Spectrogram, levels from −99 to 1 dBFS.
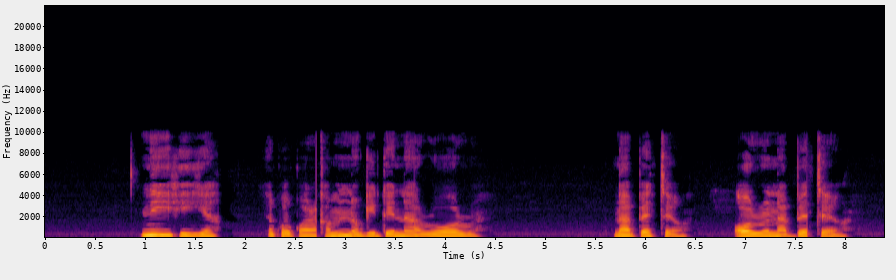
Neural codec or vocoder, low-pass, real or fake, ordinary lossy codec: none; 9.9 kHz; real; none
